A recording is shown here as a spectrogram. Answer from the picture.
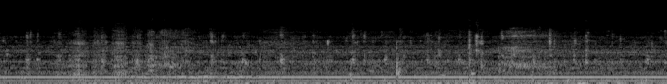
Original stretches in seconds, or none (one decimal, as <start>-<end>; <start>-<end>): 0.0-1.2; 2.6-6.7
